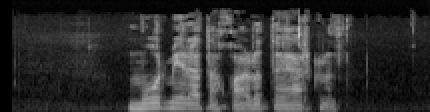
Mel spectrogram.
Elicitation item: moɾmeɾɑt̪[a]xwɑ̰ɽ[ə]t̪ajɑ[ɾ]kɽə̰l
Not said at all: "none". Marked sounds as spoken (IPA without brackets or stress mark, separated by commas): a, ə, ɾ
